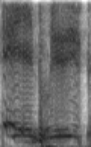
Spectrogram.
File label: Fatality, Danish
